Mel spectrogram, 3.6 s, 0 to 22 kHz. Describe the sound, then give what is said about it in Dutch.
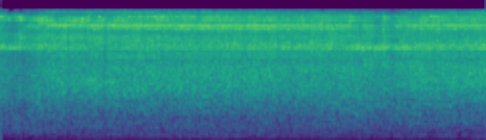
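A long run of domino tiles toppling in the programme Domino Challenge 2022, blurring into a dense, steady, hissing clatter that holds at an even loudness throughout, with no voices. “Nou, dat zijn dus domino-steentjes die vallen.”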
